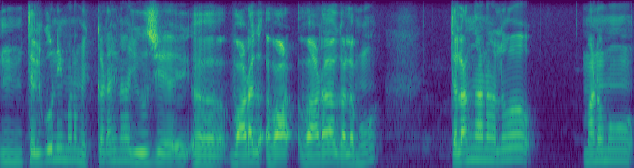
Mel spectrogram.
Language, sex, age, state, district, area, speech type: Telugu, male, 18-30, Telangana, Ranga Reddy, urban, spontaneous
